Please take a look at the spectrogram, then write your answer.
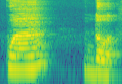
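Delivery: "quando" crescente nasal; demo word. Shown as a demonstration. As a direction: grow from the u into the an of "quando". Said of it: "a gente cresce de uma semivogal para uma vogal".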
